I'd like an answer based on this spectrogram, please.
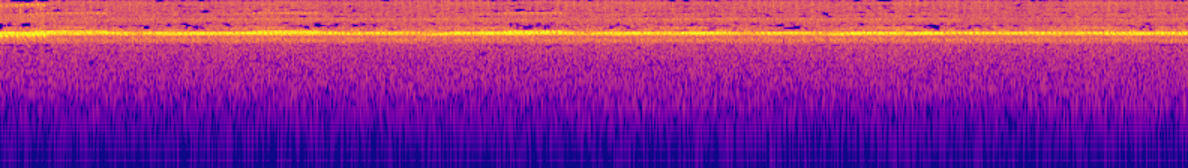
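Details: Insect chorus from a relaxing nature recording for studying or sleep, a constant shrill ringing trill that swells and dips gently, unbroken for the whole stretch.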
